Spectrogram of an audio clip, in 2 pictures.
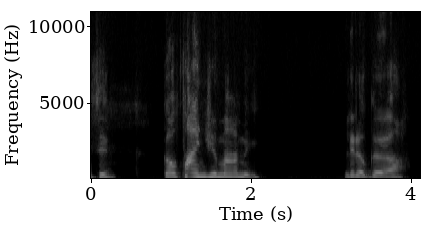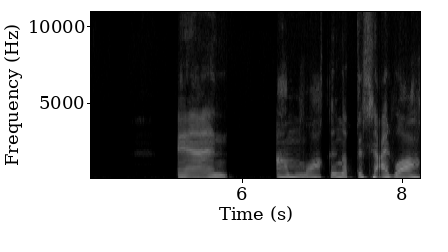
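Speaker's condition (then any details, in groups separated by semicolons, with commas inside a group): Cerebral palsy; from birth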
